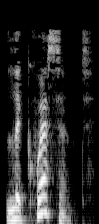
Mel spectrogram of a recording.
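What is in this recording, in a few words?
"liquescent", British English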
